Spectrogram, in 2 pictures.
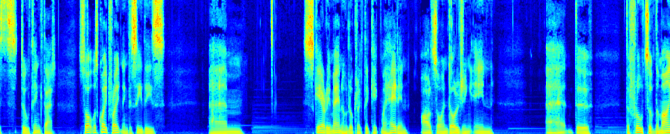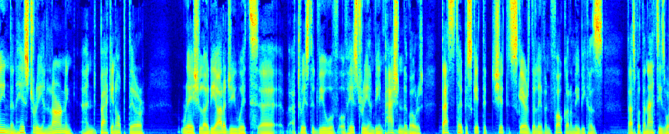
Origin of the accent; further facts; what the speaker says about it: Ireland; accent: Irish; my Irish accent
